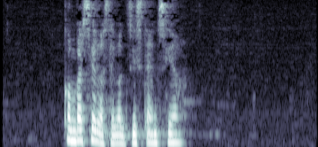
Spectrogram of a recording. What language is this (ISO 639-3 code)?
cat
